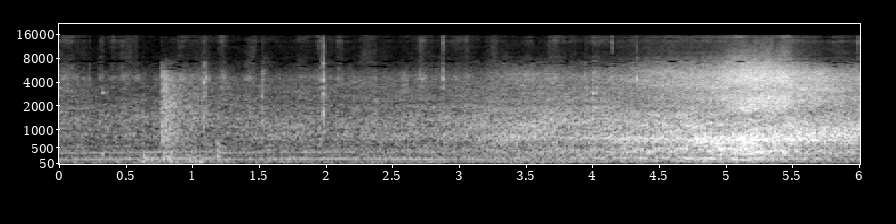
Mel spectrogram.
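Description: A car passing by on the road, its tyre and engine noise swelling slowly to a peak about five seconds in, then easing off.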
